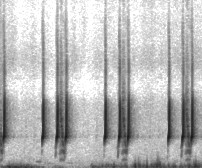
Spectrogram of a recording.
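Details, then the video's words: Quick three-note phrases from a calling male quail: bright, sharp whistled pips in tight groups, about three phrases in a few seconds, with soft low noise underneath. "Amazing quails calling | batair ki zabrdast awaz"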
